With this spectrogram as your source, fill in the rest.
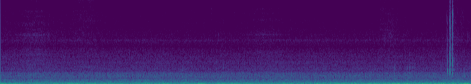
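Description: A car drives along with a steady low rumble of engine and tyres.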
